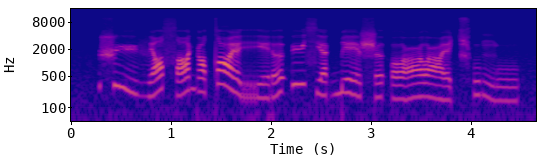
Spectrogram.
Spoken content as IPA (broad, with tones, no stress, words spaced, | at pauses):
ʂyː˥˩ve˩˥ sˤɛ˩˥ɡə˧ tˤɛː˥˩rʲe˩ɾə˩˥ʔy˥ sʲa˧ɡ͡beː˥˩ ʂə˩˥ʔɔ˩ʕɔ˧ʕɛ˩ t͡ɕʰu˥ŋ͡mu˩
